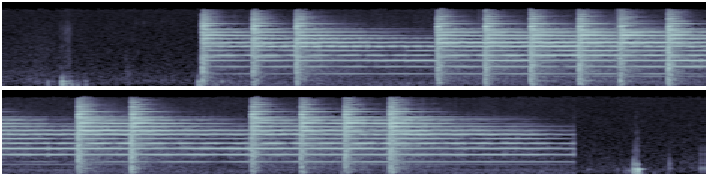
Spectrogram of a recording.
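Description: A fire alarm bell rings loudly for about nine seconds, a bright metallic tone struck in quick clustered bursts with a steady ring sustaining between strikes, then it stops abruptly.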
